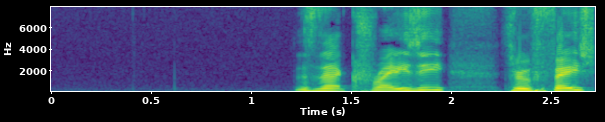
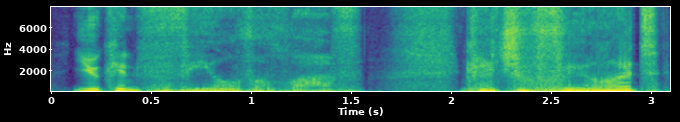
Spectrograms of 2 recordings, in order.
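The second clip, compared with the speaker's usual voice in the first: slow, whispery and insinuating; mock loving; slower than usual. Sarcastically preaching love to the viewers, breathy mock loving. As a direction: breathe it out with fake tenderness.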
